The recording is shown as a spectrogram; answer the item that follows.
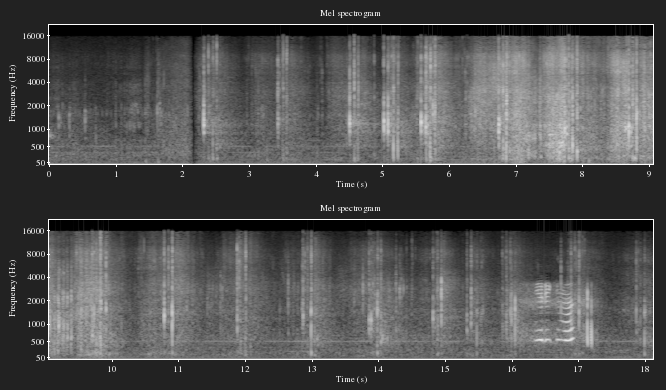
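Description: Ski edges scraping and chattering on hard-packed snow as a slalom skier gets back up and skis through the gates, with scattered sharp clacks and a louder spell of scraping partway through. A short voice call comes near the end.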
